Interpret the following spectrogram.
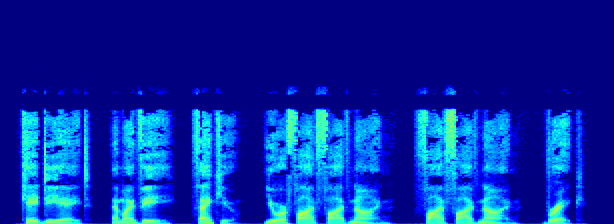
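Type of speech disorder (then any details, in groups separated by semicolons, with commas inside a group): None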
